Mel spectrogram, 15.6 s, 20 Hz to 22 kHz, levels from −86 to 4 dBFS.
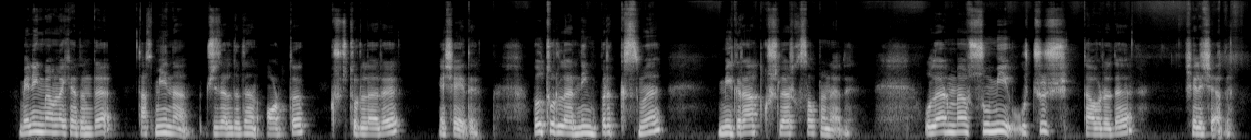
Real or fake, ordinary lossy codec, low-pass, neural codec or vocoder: real; none; none; none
